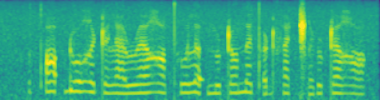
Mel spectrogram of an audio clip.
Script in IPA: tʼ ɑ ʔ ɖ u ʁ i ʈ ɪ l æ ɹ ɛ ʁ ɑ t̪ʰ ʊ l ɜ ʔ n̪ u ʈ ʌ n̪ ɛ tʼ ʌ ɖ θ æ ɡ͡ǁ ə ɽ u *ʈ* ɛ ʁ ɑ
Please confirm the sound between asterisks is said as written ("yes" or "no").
yes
